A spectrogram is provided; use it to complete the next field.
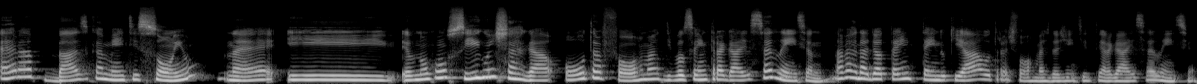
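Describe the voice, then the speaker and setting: A woman with a dark, mellow tone speaks at a fairly slow pace with hardly any pauses. Her pitch swings very widely. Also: medium pitch for a woman. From Brazil, Recife (Pernambuco). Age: 30s. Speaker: medical resident physician. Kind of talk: podcast interview.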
